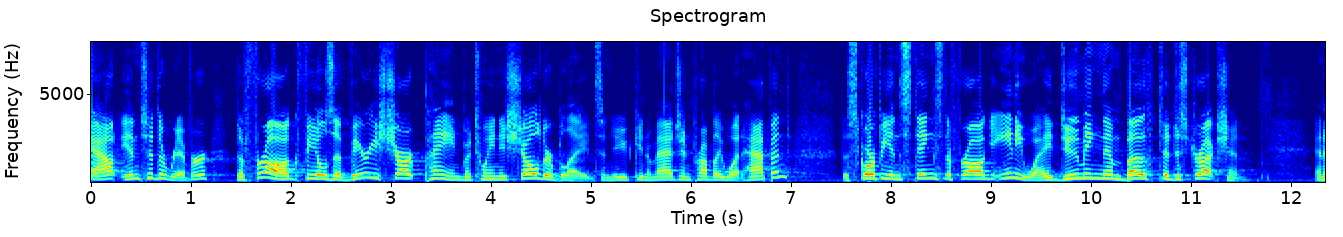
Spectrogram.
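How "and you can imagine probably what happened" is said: ordinary delivery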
